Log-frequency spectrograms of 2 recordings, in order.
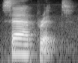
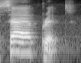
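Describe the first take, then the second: First: The word is said with two syllables. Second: The word is said with two syllables.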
